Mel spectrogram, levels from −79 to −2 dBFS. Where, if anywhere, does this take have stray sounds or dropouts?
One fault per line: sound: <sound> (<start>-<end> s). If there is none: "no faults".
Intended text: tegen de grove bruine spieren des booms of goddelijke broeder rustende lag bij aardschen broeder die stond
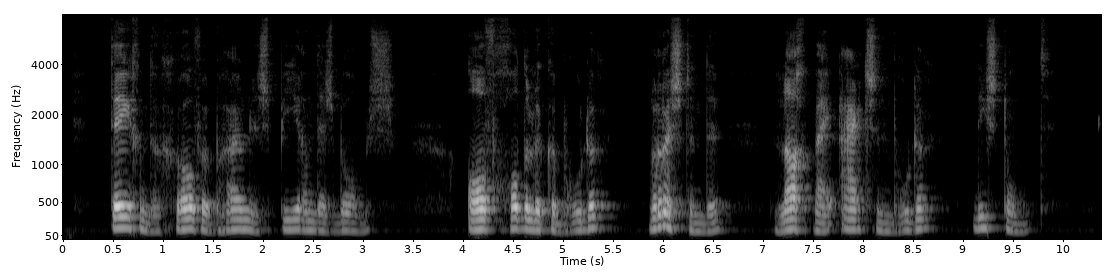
no faults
